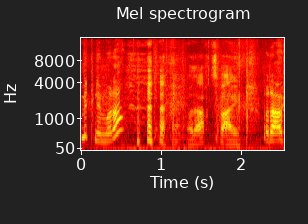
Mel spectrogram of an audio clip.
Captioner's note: laughs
